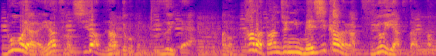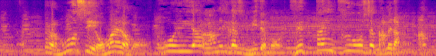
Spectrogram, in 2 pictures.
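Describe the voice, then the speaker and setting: Japanese man, bossy comic teacher, lively swinging delivery, light music behind. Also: sits high, quick pace, few pauses. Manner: brash, rough-spoken, bossy teacher act. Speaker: comedic English teacher. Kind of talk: comedic lecture to camera.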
